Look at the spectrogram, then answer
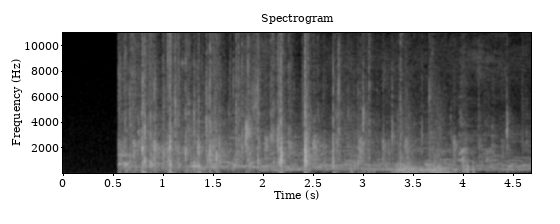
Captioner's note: audience applause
